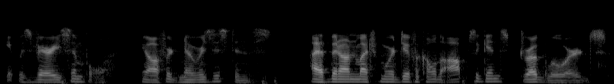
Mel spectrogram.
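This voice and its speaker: A man voicing a seasoned female federal agent, speaking quietly and matter-of-factly in an audiobook reading. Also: lowish voice, normal speed, dull audio, natural voice.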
